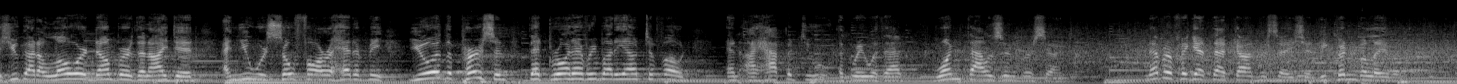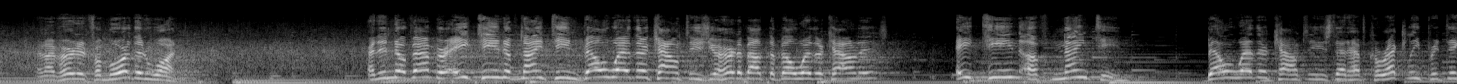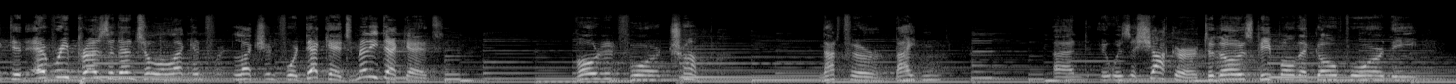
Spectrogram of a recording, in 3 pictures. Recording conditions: live audience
